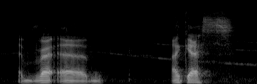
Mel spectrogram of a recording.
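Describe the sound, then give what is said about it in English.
An ambulance siren passing outside: a faint, steady tone with a slowly falling pitch, running under people talking. “It's them. It's an ambulance. It's fine.”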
